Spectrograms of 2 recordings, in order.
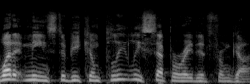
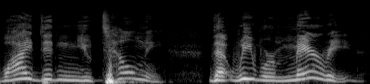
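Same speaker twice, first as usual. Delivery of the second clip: tearful plea; 3 semitones higher, 9 dB louder, slower than usual. Retold or imitated. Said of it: "she's in tears".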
